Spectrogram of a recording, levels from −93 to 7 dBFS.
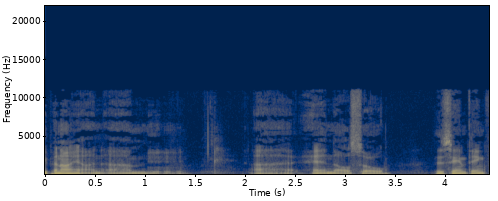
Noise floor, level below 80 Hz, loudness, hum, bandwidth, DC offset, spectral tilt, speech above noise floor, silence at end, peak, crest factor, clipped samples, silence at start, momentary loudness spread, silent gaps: -55 dBFS; -40 dBFS; -32 LUFS; none; 11.5 kHz; under 0.1%; -6.5 dB/octave; 25 dB; 0.05 s; -12 dBFS; 18 dB; under 0.1%; 0 s; 21 LU; none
